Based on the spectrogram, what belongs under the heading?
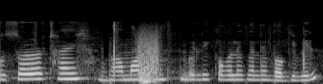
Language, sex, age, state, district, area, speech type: Assamese, female, 30-45, Assam, Charaideo, rural, spontaneous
